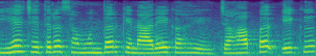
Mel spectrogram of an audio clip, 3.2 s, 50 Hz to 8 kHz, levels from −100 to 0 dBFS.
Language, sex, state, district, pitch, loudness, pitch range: Hindi, female, Bihar, Patna, 245 Hz, -14 LUFS, 230-270 Hz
